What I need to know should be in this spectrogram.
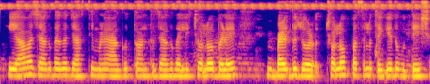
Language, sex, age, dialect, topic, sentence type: Kannada, female, 18-24, Central, agriculture, statement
